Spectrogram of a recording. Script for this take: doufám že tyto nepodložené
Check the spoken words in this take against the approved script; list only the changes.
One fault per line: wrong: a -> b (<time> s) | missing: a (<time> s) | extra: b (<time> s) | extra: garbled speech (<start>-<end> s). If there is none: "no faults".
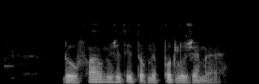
no faults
